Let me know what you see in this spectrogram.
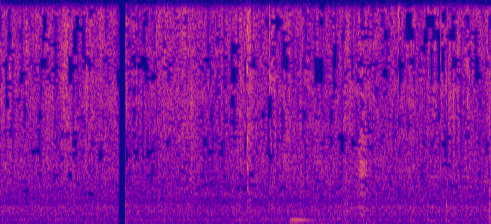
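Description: Chopped garlic and ginger sizzling steadily in hot oil in a frying pan, with a few faint clicks of a spoon against the pan. The sound drops out for an instant just after a second in, and there is a brief low hum about three seconds in.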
